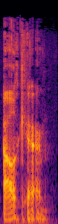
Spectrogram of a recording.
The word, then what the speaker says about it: Alcan: So on to the pronunciation of A-L-K-A-N. It is in fact Alcan.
